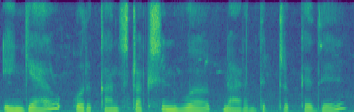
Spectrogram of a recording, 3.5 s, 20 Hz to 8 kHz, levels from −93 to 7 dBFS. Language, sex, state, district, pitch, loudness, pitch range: Tamil, female, Tamil Nadu, Nilgiris, 190 Hz, -17 LUFS, 185-215 Hz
